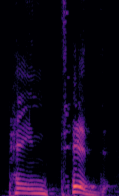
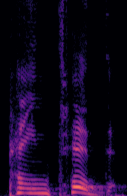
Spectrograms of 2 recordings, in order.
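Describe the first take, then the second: No difference in how they are said.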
